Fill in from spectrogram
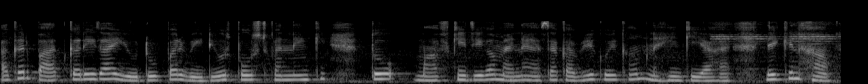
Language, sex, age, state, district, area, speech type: Hindi, female, 30-45, Madhya Pradesh, Bhopal, urban, spontaneous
